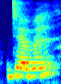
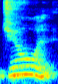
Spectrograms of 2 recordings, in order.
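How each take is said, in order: First: A V-like sound follows the first vowel. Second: A Y-like glide follows the first vowel. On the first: The speaker calls it wrong. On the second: The speaker calls it right.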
